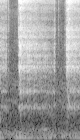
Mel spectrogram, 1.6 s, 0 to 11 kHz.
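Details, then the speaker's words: Audi S1 with gearbox removed, clutch release bearing turned by hand: two dry, gritty scraping passes from a worn, rough bearing needing replacement; flywheel also has play. "Right guys, here we have it. So the gearbox is out. You can hear the bearing."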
